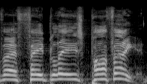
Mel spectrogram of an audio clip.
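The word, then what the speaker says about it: Faiblesse Parfaite: They go by the name of Faiblesse Parfait. Did I pronounce that correctly, guys? – That was pretty close, actually. Well done.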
